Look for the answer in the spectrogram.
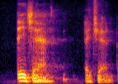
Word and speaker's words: Achane: They have a significantly negative EPA per play on runs, which is surprising given Achane, and I want to pronounce his name, but it's Achane, right? – Achane. – Okay.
